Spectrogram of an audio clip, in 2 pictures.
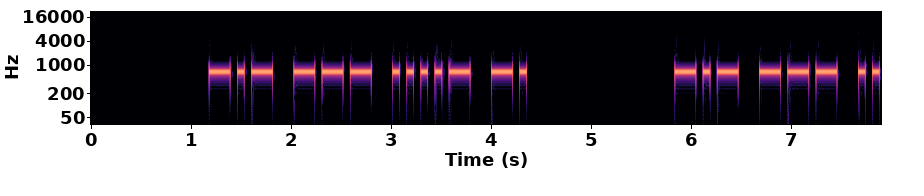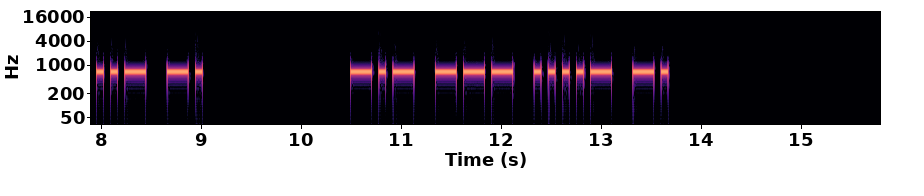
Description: Morse code, heard as a keyed tone, about 17 wpm, 700 Hz. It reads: KO4N KO4N KO4N
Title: USA Call Signs - 4 Characters - Repeated 3x - 17wpm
